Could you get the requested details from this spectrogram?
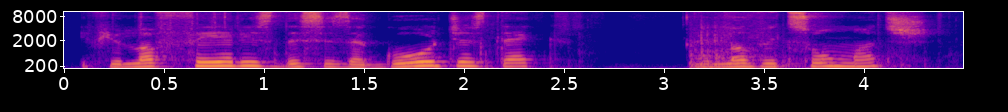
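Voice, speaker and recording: With a non-native accent, the speech unfolds at a fairly slow tempo. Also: woman. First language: not English. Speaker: tarot youtuber. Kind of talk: casual product review. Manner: halting; animated.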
